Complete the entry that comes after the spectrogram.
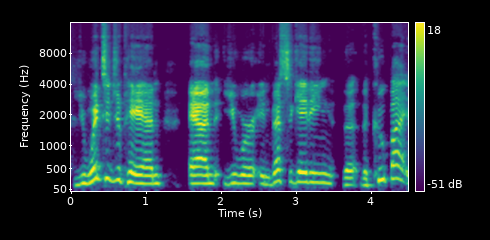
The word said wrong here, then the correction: Kappa: Is that how you pronounce it? – The Kappa. – Kappa. All right.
